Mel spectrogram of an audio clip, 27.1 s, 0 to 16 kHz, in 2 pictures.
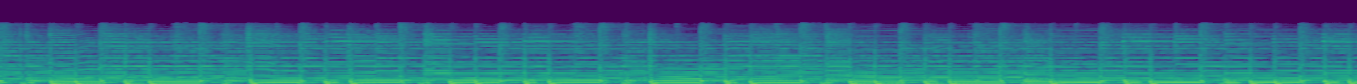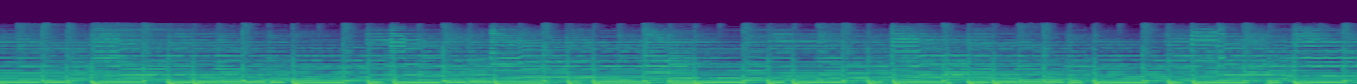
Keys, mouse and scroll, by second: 0.5 click, 3.2-3.6 scroll down 1, 7.0 click, 9.0 click, 10.5 click, 11.7-12.1 scroll down 1, 15.3 click, 16.1 click, 16.3 click, 17.9 click, 19.0 click, 19.2 click, 22.6 click, 22.9 click, 24.4 click, 25.6 click.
